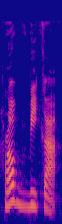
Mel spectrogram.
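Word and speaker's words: رَبِّكَ: Selanjutnya, Rabbika. Ini sama, huruf bertasydid dibaca rangkap atau ditekan.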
